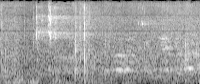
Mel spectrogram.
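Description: A few sharp thuds of a football being kicked during open play, over scattered shouting from players.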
